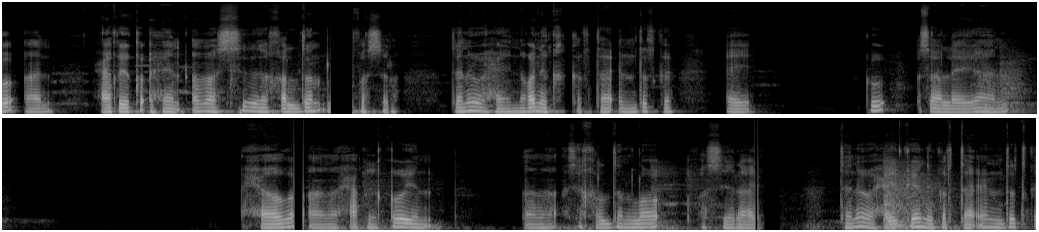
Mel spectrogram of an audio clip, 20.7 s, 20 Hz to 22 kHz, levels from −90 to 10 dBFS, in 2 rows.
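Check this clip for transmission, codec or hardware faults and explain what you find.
There's one problem here, a digital broadcast dropout, and it hits the speech four times: 3.28 to 3.51 s, 7.09 to 7.15 s, 13.26 to 13.37 s, and 17.87 to 18.13 s. Each time the receiver lost good frames and muted until clean ones arrived, so the sound just drops out and picks up later, with whatever was said in between gone. The gaps run about 224, 64, 96 and 192 ms, which fits whole frames of roughly 32 ms going missing. The last one is broken into a few short holes spread over about a quarter of a second, the longest lasting 160 ms.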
